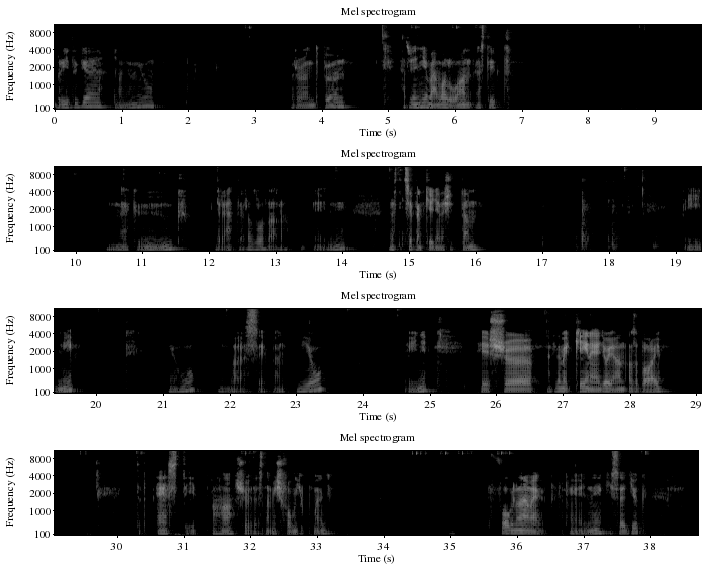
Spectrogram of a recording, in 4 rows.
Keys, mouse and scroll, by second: 0.1-0.7 alt+middle drag, 2.8 click, 5.3 click, 6.3 shift+click, 9.9 right click, 12.1-14.0 drag, 14.8-15.7 typing, 14.9 middle click, 16.0-18.5 drag, 19.1 w, 20.0-22.2 drag, 22.7 scroll up 1, 23.7-24.7 drag, 26.3-28.2 alt+middle drag, 29.4 click, 31.5 2, 31.8 click, 34.4 click, 36.6 ctrl+BackSpace, 37.8 click.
